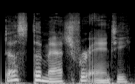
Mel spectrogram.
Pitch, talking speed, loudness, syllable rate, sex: 140 Hz, 220 wpm, -17 LUFS, 4.9 syllables/s, male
